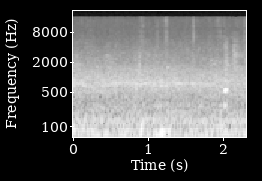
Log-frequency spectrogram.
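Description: Faint hoofbeats of a horse trotting on grass, a few soft strikes over a steady low rumble.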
